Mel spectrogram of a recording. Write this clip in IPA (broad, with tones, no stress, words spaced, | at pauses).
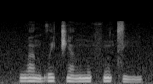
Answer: wã˦ ɡʷe˦ t͡ʃã˦ŋũ˦ fũ˦t͡si˨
